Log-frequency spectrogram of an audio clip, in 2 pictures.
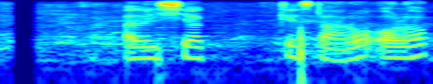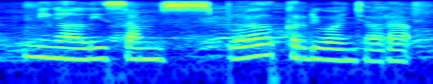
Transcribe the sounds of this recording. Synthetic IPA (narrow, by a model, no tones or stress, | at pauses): ʔa̰lisia | kɛst̪aɾɔʔɔ̰lɔhɔk̚niŋalisamsbuɛlkɨrdiwaɲt͡ʃaɾa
